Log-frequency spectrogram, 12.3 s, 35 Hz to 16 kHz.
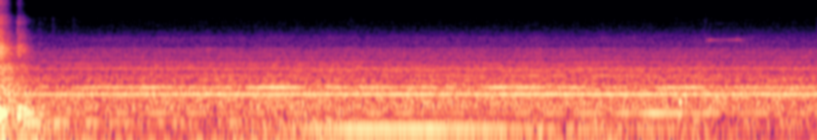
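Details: Otis Series 1 hydraulic elevator serving floors P and 1 at the MGM Grand underground mall, Las Vegas, recorded during a run: a steady low motor hum and an even pump drone with no knocks or squeals. Normal pump run.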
